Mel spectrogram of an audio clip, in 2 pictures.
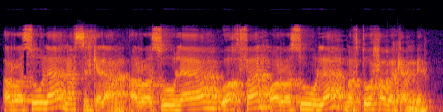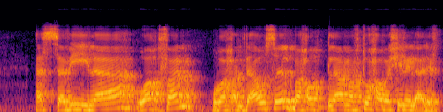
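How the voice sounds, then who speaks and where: A man with a slightly high voice gives a recitation lesson in an echoey room. He explains each rule point by point, then slows into long, drawn-out chanted verses. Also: expressive, slight background noise. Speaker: Quran recitation teacher.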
